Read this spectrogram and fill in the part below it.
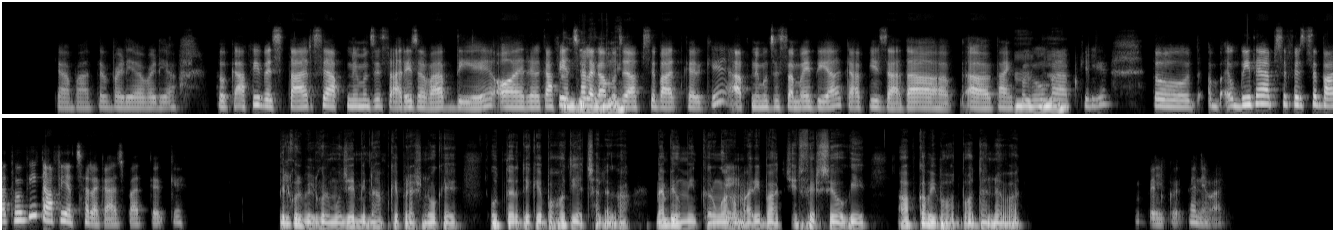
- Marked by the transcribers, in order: in English: "थैंकफ़ुल"
- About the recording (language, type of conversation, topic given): Hindi, podcast, आप स्क्रीन पर बिताए समय को कैसे प्रबंधित करते हैं?
- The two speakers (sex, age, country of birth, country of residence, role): female, 20-24, India, India, host; male, 55-59, India, India, guest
